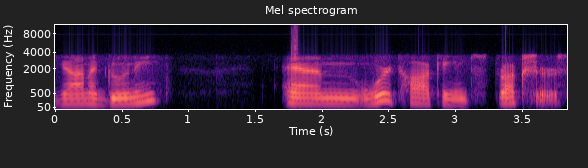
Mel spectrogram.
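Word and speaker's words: Yonaguni: it for people sure um it's called it's pronounced yanaguni and it's y o n a g g-u-n-i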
